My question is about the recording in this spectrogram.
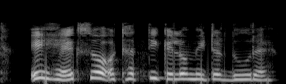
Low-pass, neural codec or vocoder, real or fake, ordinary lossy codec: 7.2 kHz; none; real; MP3, 96 kbps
